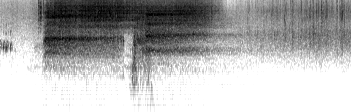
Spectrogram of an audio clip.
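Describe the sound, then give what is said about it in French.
An angry swan lets out a loud, harsh hiss close up, lasting a few seconds with a brief rasping squeal in the middle before easing into a softer, lingering hiss. “chant d'un signe plutôt énervé pour le Dilophosaurus.”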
